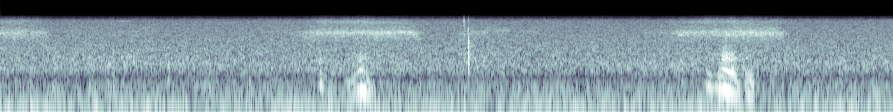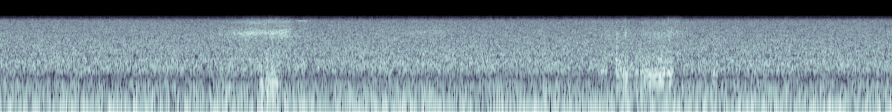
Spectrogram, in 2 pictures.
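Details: Cross-eyed tortoiseshell cat snoring while asleep: soft, breathy snores recur about every three seconds, each with a faint high nasal whistle over a hushed, steady background.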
